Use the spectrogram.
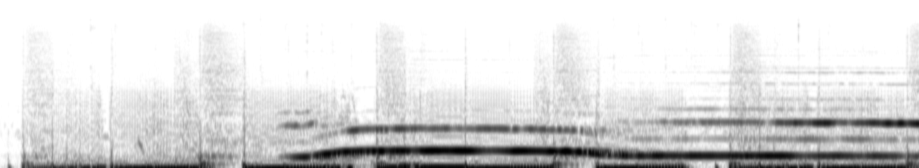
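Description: A drawn-out, wavering howl rises and holds over a pulsing low synth beat in Quake video game music, the eerie cry sliding upward, sustaining, then falling away while the rhythmic bass keeps thumping underneath.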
